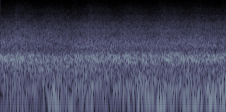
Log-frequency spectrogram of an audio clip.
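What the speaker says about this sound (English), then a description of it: "The stadium is full of noise and energy." A full stadium crowd in eFootball on match day, a steady, dense roar of many voices that stays constant throughout with no breaks.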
